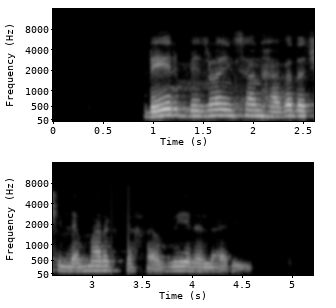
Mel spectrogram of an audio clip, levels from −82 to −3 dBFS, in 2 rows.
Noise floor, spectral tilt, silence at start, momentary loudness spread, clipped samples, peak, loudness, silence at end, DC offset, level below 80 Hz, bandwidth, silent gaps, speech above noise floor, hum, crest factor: under -90 dBFS; -7.5 dB/octave; 0.9 s; 14 LU; under 0.1%; -12 dBFS; -30 LUFS; 0.6 s; under 0.1%; -76 dBFS; 7.6 kHz; none; over 60 dB; none; 18 dB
